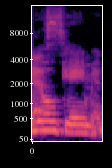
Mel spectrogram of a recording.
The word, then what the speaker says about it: Neil Gaiman: Neil Gaiman. – Yes. Neil Gaiman.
